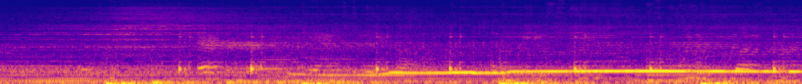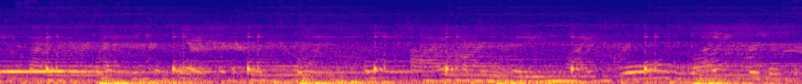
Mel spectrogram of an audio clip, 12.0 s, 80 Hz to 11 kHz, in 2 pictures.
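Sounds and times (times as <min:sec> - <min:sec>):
marching band music: 0:00.0 - 0:12.0
slow low beat: 0:00.7 - 0:12.0.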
